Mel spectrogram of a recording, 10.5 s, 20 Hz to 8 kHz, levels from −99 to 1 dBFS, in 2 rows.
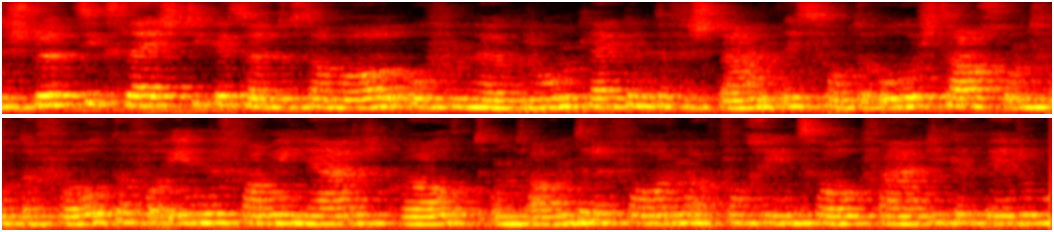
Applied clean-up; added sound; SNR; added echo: none; none; none; reverberation time 0.5 s.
